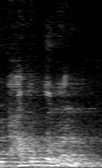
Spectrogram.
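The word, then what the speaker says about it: Nabucco: 오늘 감상하신 베르디 최대의 오페라 이 나부코는 느부갓네살 왕의 이태리식 발음입니다. 줄여서 느부갓네살 왕을 나부코라고 명하게 됩니다.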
